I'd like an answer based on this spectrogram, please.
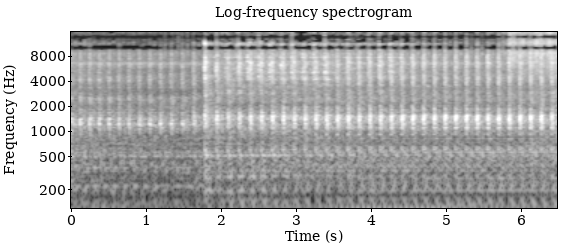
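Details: Single-cylinder Lister diesel on a Benford TS25 radial swing concrete buggy, recently repaired, fresh oil, low hours, new tires. Slow, heavy thumping about three and a half a second, steady and even, no extra knocks; healthy running.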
